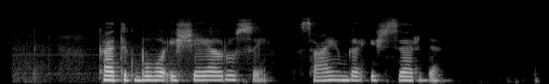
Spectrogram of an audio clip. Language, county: Lithuanian, Kaunas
